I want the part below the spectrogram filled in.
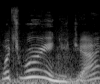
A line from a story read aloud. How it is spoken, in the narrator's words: He laughed again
